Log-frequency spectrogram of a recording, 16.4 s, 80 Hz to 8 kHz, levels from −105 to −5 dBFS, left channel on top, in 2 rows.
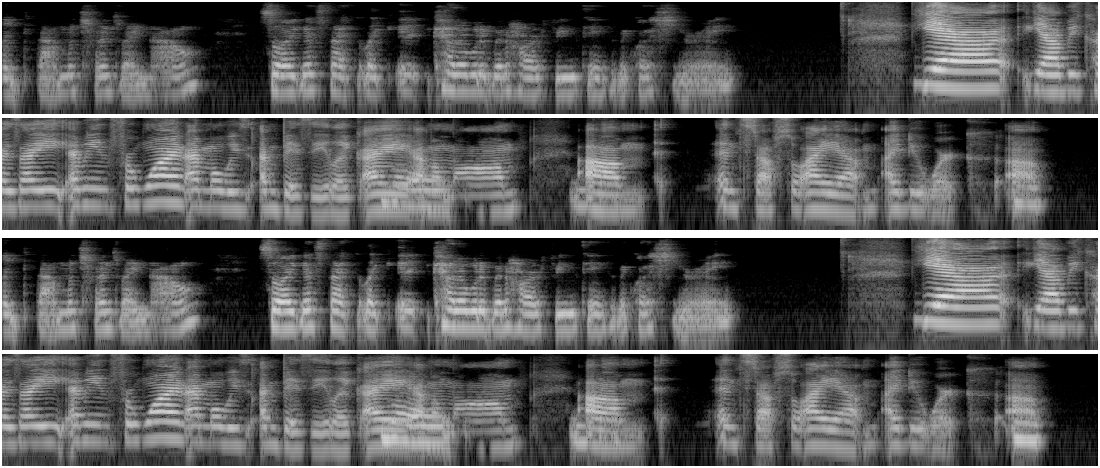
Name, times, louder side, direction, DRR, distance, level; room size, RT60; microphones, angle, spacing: voice 1, 0.0-1.5 1.9-5.5 11.1-11.6 12.5-12.6 15.8-16.0, right 6 dB, 90° right, 0.3 m, -36 dB
voice 2, 6.3-13.0 13.6-16.0, left 2 dB, 10° left, 0.3 m, -30 dB
2.8 x 2.5 x 2.3 m
head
